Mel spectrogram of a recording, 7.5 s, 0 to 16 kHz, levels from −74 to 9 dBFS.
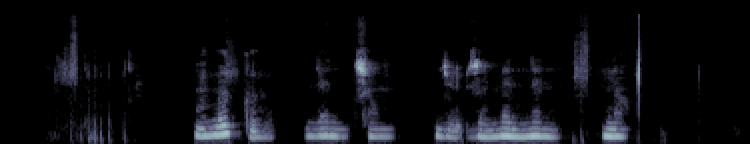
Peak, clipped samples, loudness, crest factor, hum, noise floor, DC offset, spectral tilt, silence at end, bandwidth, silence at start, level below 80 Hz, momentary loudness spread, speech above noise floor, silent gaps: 0 dBFS; under 0.1%; -24 LUFS; 28 dB; none; -72 dBFS; under 0.1%; -6 dB/octave; 1.1 s; 11.5 kHz; 0.6 s; -64 dBFS; 20 LU; 47 dB; none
